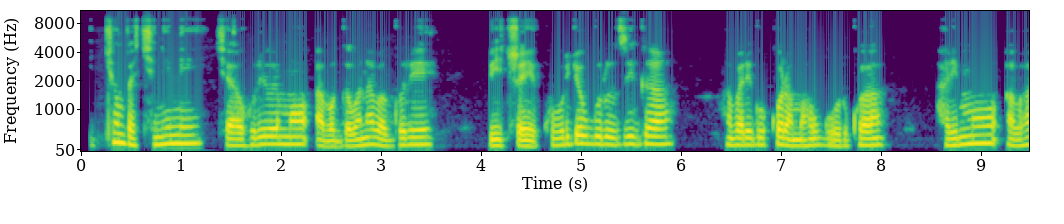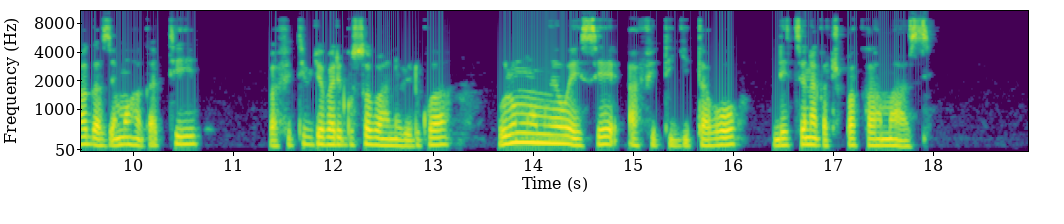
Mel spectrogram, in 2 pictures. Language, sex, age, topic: Kinyarwanda, female, 36-49, health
